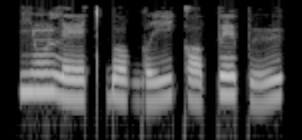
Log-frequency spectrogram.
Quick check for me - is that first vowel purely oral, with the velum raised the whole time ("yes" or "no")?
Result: no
